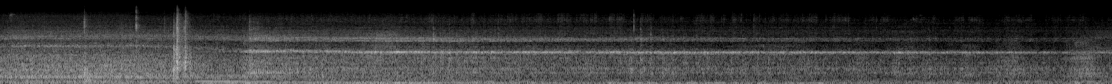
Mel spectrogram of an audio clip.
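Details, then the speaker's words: Audi TT Mk1 (8N): radiator cooling fans keep running with the key out of the ignition, steady whirring with fixed high tone; owner suspects a damaged regulator; cooling fan running after ignition off. "see those fans they shouldn't be running the key is out of the ignition and yet the fans are still running"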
